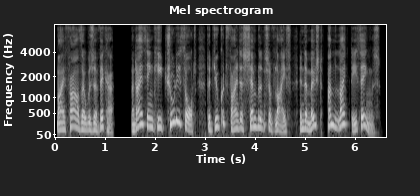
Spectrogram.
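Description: A man's voice: a little high, very animated, fairly quick, no echo, clean studio sound, voice pushed up. A man voicing a proper, earnest middle-aged woman librarian who is a vicar's daughter.

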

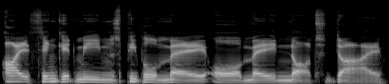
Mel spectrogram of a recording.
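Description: A man voicing Death as a tall robed figure who speaks slowly, calmly and with polite matter-of-factness in an audiobook, in a dry studio. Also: fairly low pitch, clear, resonant tone, dry recording. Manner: slow, measured, politely matter-of-fact. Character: tall dark robed Death, calm, slow, mild. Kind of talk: audiobook character voice.

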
